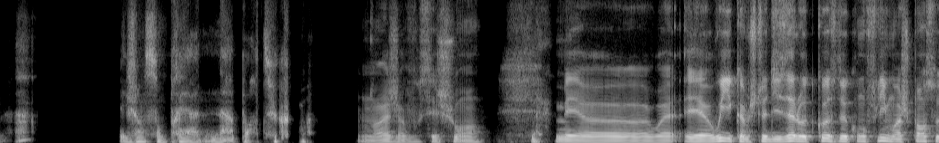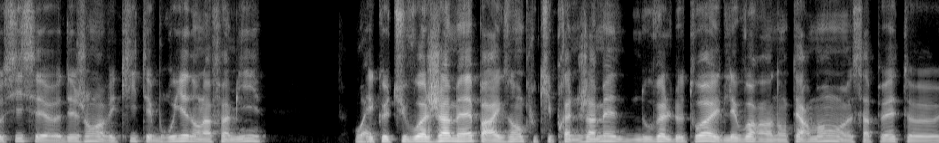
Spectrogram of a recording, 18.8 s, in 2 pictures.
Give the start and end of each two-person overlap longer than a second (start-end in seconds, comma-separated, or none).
none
